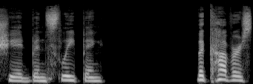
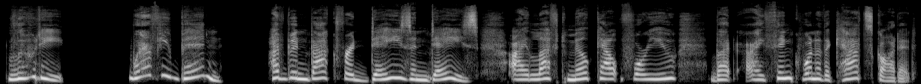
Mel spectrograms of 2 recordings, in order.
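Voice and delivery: higher, louder eager greeting; excited; 6 semitones higher, 3 dB louder than usual. Acted. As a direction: gush at old friends. Kay greets fairy friends.

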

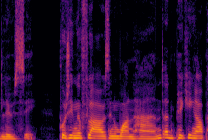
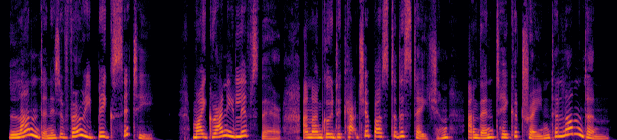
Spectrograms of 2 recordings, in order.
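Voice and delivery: put-on higher-pitched, clear girl's voice; matter-of-fact Lucy, explaining; 7 semitones higher than usual. Lucy describing her journey to the wolf, explaining.

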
